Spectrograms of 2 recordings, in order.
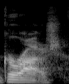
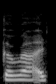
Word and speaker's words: garage: joke because there there's there's two G's in garage one is hard and one is soft and so oh that's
